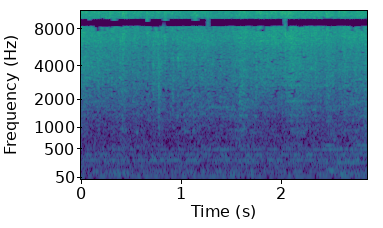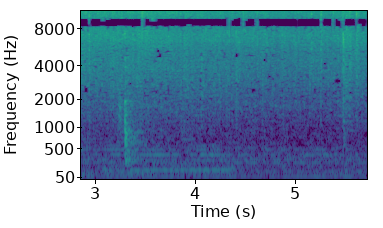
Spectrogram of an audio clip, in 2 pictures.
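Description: Breaded chicken strips sizzling steadily in oil in a skillet as they are turned, with a single click about three seconds in.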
